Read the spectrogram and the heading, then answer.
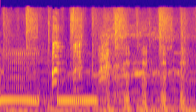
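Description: Two telephones ringing at the same time in a bedroom early in the morning: a steady electronic ring tone in two long bursts, overlapped by a second, busier pattern of tones.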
